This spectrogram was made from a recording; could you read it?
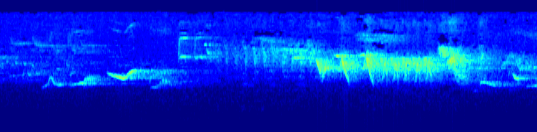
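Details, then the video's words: Common blackbird singing in a spring forest: mellow fluted whistled phrases over the first two seconds, then a denser, higher twittering stretch of quick repeated notes, with a soft steady background hiss throughout. "Blackbird Song"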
